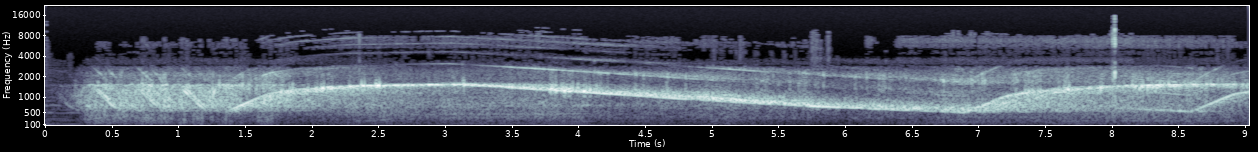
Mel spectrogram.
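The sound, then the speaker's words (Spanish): A fire engine siren wails loudly, rising and falling in long, slow sweeps over several seconds, with no one speaking. “Sonaba una sirena ahora mismo porque han estado los bomberos anoche, que tenían que intervenir en la localidad de Sellaño.”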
